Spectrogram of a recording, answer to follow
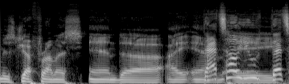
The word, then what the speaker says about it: Frumess: you okay so yeah my name is Jeff promise and I that's how you say it from us yeah yeah yeah yeah I I don't I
